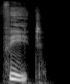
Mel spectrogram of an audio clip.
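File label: "feet", American English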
